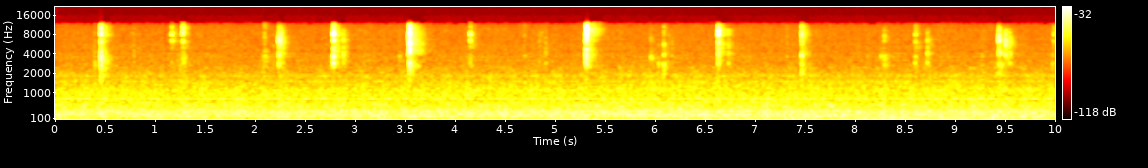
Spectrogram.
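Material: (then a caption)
Soap. A thin blade scores crosshatch lines into the surface of a solid, palm-sized, orange-and-white striped soap bar held in the hand. Thirteen quiet, sharp, bright scratching clicks come at irregular intervals over a faint steady hiss, each dying away almost at once.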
